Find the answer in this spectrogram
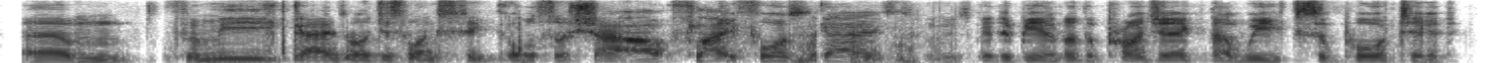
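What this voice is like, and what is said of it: British accent. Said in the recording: “the sexy British accent you have”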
